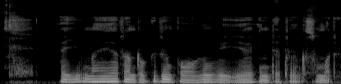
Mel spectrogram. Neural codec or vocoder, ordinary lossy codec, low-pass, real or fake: vocoder, 44.1 kHz, 128 mel bands every 512 samples, BigVGAN v2; none; none; fake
